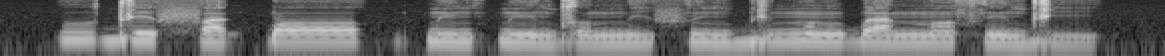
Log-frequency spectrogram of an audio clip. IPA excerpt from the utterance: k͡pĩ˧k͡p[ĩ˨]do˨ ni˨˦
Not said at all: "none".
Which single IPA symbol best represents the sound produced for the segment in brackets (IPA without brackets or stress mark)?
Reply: ĩ˨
